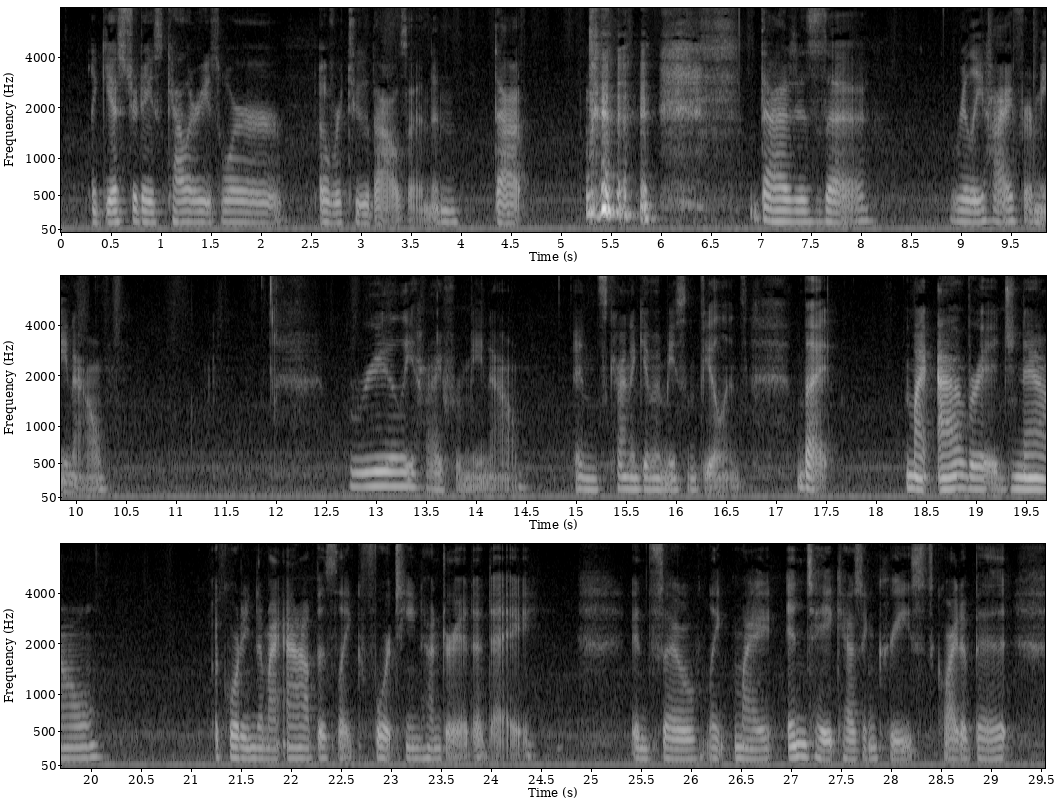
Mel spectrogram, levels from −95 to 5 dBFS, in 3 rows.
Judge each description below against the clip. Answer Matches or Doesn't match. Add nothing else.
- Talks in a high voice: Doesn't match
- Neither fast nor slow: Doesn't match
